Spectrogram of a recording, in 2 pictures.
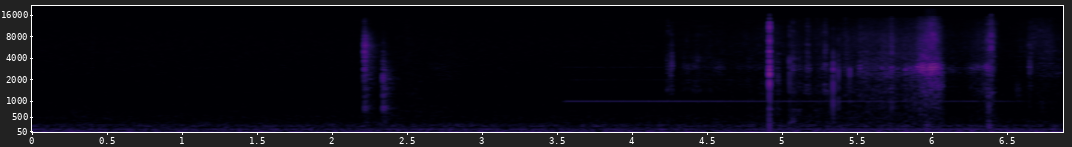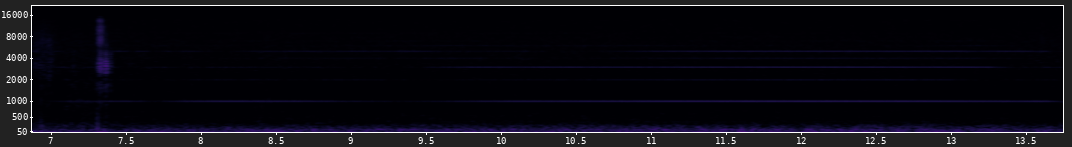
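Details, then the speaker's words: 1990 car audio amplifier on a dyno at 14.5 V with a 1 kHz test tone, microphone held close: a thin, steady 1 kHz whine over a low hum and handling clicks, coming from the power transformer. "It happens in quite a few amps, believe it or not, and as you test them, you see that a lot of times with the 1 kilohertz track, you can definitely hear it in the transformer."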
